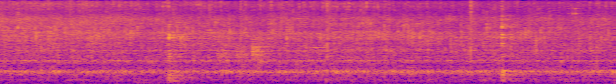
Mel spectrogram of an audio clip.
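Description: Sliced onions and tomato sizzling in hot oil in a metal pot as they are stirred with a metal slotted spoon, with two light clicks of the spoon against the pot.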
